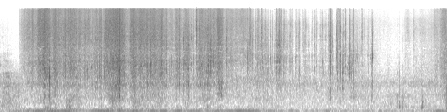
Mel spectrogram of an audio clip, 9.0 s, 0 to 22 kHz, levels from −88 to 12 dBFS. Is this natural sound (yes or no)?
no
